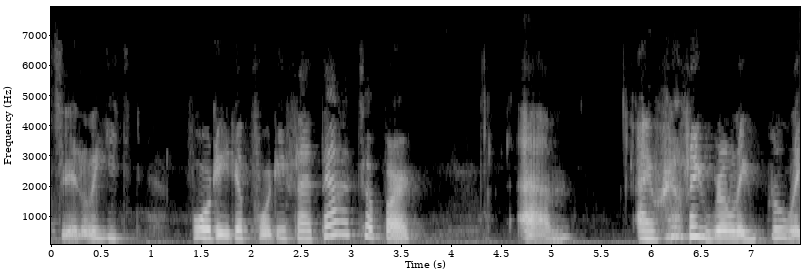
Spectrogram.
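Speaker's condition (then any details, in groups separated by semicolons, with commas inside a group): Cerebral palsy; able to talk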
